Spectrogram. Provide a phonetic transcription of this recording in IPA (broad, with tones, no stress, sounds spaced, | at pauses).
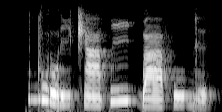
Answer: d u˦˨ ɾ ʊ˨ ɾ i˨ t͡ʃ ã˨ p iː˦ ɡ͡b aː˨ f uː˦ ɡ ɪ˨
